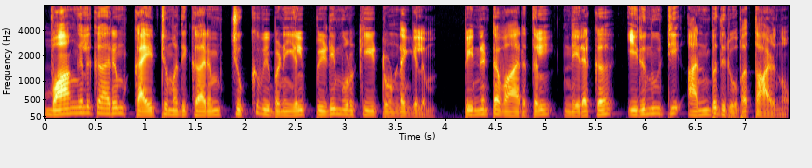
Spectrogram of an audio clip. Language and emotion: Malayalam, neutral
